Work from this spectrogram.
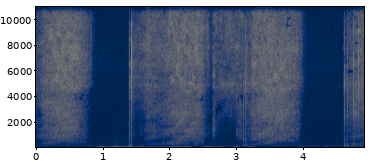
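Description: Long fingernails scratch and rub along the surface of a 30 cm solid light wooden ruler held horizontally. Three long, bright, raspy strokes sound like tearing, separated by short sharp clicks and taps of the nails against the wood.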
